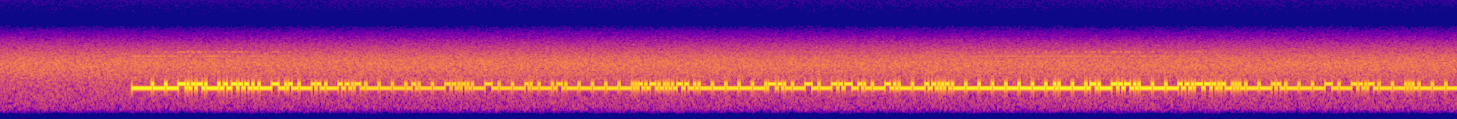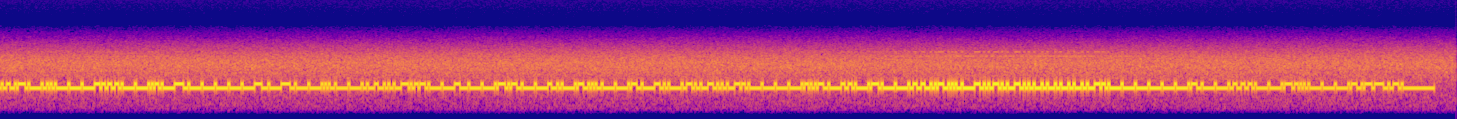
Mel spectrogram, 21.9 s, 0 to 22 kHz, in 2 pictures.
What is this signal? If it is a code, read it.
RTTY (75 baud, 170 Hz shift), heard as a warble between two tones, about 1130 Hz centre. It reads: W POBLIZU DOGASAJACEGO OGNISKA NIE BYLO ZYWEJ ISTOTY: MEZCZYZNA, DZIEWCZYNA, ZWIERZETA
